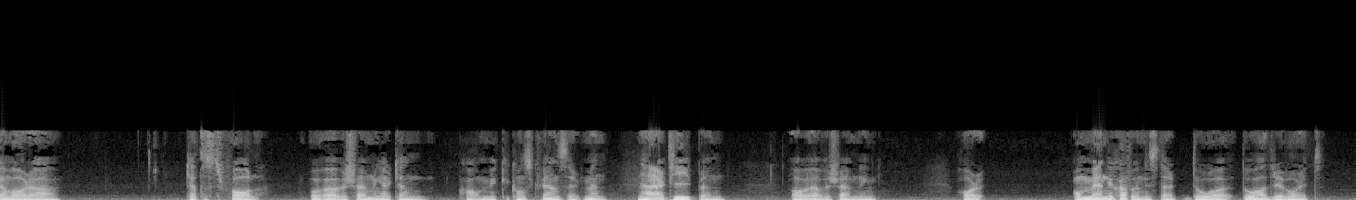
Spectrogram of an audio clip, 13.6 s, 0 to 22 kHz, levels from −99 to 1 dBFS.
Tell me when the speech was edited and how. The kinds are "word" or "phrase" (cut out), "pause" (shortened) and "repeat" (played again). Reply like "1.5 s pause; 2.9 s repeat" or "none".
6.4 s word; 11.3 s word; 11.7 s word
